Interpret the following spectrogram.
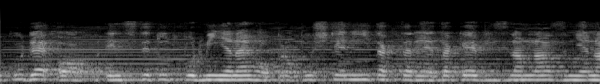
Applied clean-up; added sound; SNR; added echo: none; Bowed string instrument; 17 dB; reverberation time 1.2 s.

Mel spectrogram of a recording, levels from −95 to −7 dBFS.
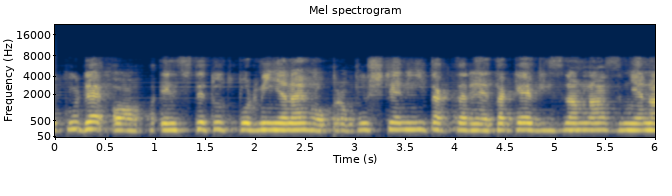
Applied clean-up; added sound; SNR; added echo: neural mask model DeepFilterNet 3.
